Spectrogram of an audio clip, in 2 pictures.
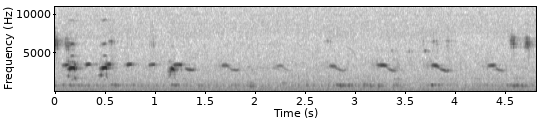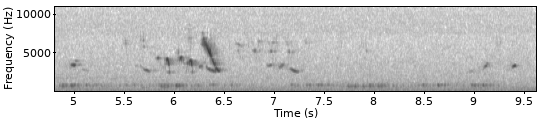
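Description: Little ringed plover giving short, high, slightly down-slurred whistled notes in an irregular series, with a few higher chips and a low buzzy hum underneath.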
